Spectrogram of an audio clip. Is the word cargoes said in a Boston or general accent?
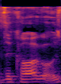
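general. The word is said in a general American accent. The speaker calls it wrong.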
